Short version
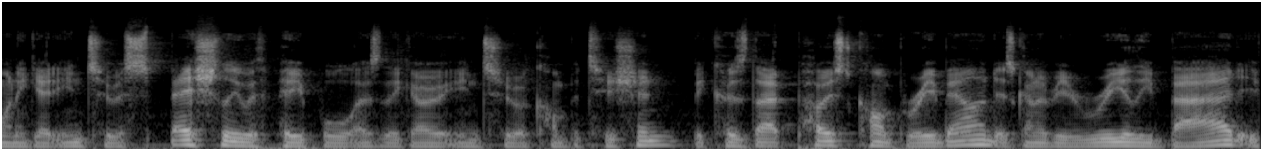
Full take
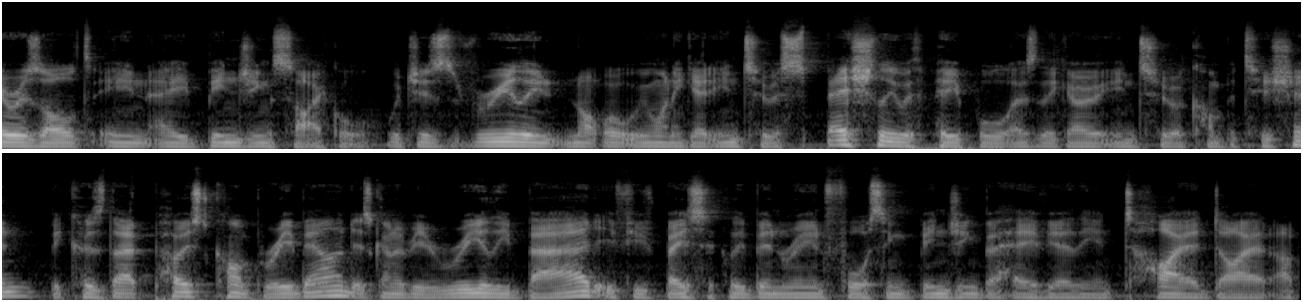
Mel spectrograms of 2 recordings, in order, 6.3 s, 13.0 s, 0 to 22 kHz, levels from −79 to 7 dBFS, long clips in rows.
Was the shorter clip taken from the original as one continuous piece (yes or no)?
yes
